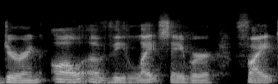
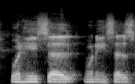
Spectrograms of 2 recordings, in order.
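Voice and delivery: ordinary talk, nothing marked

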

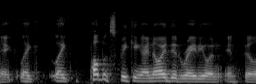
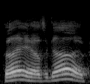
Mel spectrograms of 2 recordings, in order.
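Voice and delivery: lightly voiced nervous freshman greeting; 5 semitones higher, 6 dB louder than usual. Freshman greeting a girl he likes, lightly voiced. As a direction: play your shy younger self saying hi. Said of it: "be like".

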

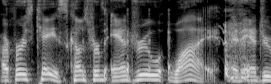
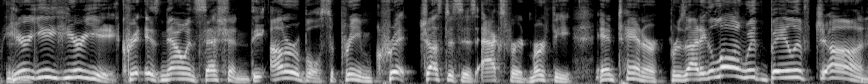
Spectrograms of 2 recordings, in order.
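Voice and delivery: town crier. Acted. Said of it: "so strong, that Bailiff John".

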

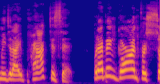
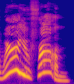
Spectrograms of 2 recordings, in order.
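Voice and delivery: mock surprised question; 7 semitones higher, 6 dB louder than usual. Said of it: "they were like".

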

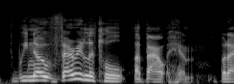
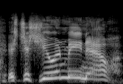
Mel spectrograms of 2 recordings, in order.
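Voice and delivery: high-pitched mock film hero; hammed-up showdown delivery; action-movie showdown line; 9 semitones higher than usual. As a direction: act out a climactic face-off, pitched up. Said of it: "one of the characters going".

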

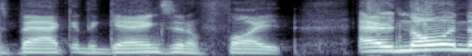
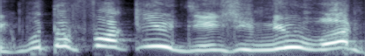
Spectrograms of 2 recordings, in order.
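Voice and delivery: high, loud disbelieving outburst; shocked outburst; 10 semitones higher, 8 dB louder than usual. Real, not acted. Friend asks his life goal, he blurts out shocked. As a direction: yelp it out in stunned disbelief.

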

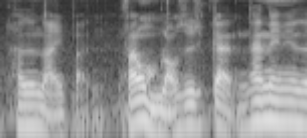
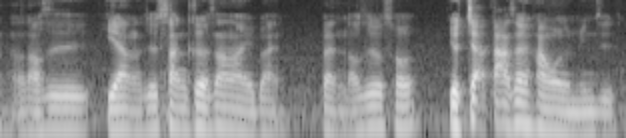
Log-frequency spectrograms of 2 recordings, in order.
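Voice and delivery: normal talking voice

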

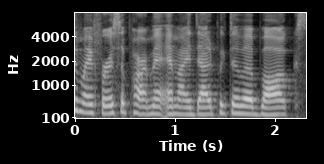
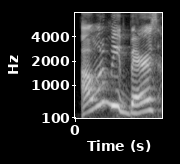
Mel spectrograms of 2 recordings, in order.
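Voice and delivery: usual speaking voice

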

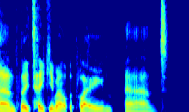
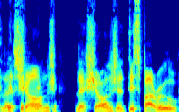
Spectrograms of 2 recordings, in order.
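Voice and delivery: mock French; 6 semitones higher, 3 dB louder, slower than usual. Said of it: "he goes".

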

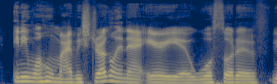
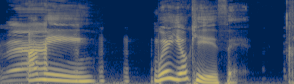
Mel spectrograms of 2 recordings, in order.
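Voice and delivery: sassy; 6 semitones higher, 4 dB louder, much slower than usual. Retold or imitated. Sassy comeback.

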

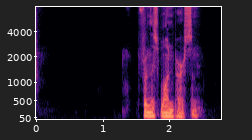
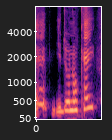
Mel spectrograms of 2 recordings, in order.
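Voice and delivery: gentle check-in; 14 semitones higher than usual. Retold or imitated. Helper checking on a nervous client on the bus, high and caring. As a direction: check on them kindly, lifted up high. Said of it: "I'd say".

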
